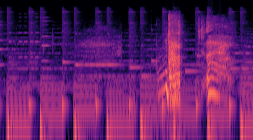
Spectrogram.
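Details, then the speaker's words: Young Asian woman with a runny nose after crouching, sneezing repeatedly ("like a sneeze livestream"); two sharp, breathy sneezes over loud background music; sneezing. "我打了几个喷嚏，我打了好多个喷嚏，真的跟喷嚏直播一样。"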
